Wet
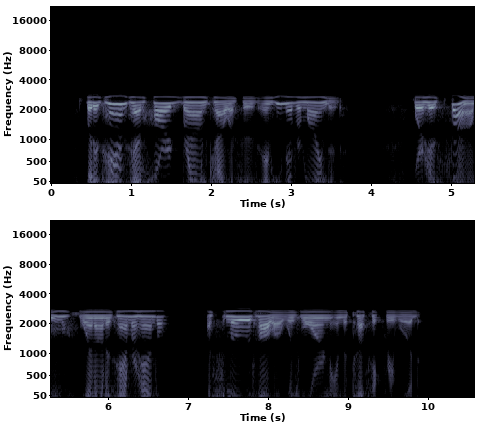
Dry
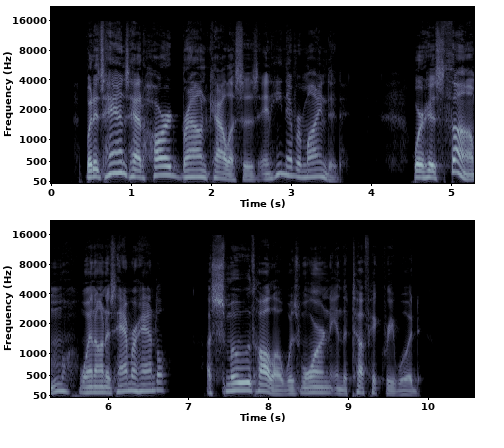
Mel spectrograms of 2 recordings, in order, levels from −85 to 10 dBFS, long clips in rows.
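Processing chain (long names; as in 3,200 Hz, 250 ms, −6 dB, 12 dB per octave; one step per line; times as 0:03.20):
Butterworth band-reject 1,300 Hz, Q 1.1
voice inversion scrambler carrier 2,500 Hz
level −7 dB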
